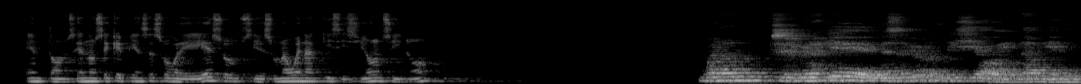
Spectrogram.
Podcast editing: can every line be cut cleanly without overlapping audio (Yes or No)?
Yes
